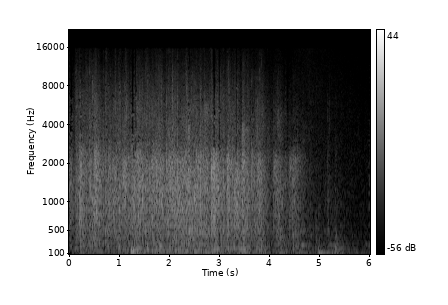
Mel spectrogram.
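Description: Audience applauding at the end of a speech. It is loud at once, holds for about four seconds, then dies away, with a couple of low thumps during it.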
